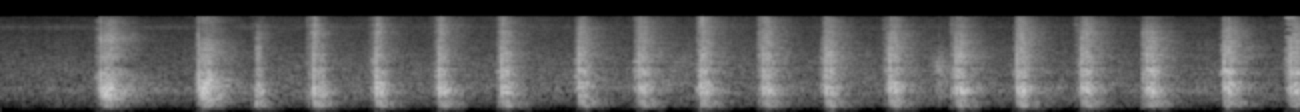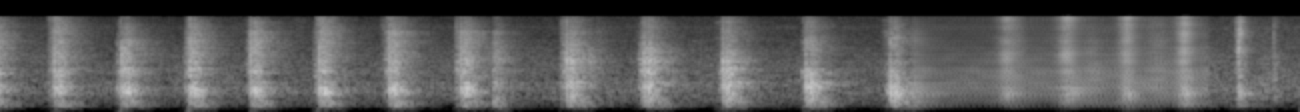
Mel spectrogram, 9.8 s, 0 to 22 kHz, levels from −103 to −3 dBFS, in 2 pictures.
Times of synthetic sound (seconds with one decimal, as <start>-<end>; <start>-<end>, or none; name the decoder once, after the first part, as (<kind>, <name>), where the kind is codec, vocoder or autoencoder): 8.3-9.4 (vocoder, Vocos)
